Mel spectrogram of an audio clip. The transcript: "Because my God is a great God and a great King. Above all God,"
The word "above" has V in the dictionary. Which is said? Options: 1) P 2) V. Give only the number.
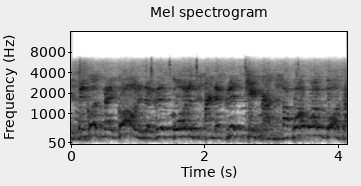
1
